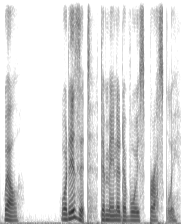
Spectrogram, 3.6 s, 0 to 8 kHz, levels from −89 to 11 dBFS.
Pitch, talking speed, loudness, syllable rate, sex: 165 Hz, 130 wpm, -21 LUFS, 5.3 syllables/s, female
